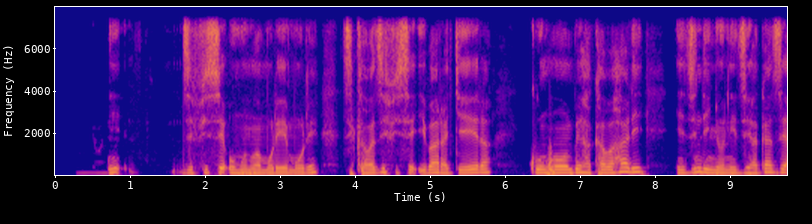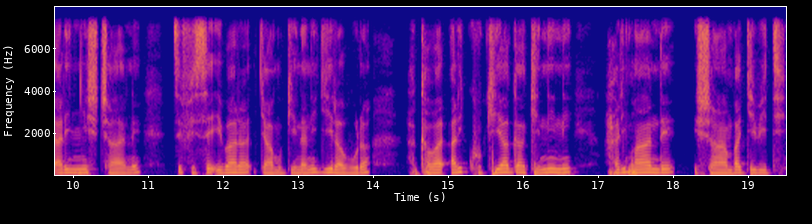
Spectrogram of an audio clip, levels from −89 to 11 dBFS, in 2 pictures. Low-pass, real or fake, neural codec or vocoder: 7.2 kHz; real; none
